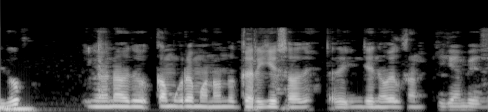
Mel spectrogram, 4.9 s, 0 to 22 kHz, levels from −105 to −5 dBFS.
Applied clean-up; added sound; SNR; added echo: classical method Wiener filter.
